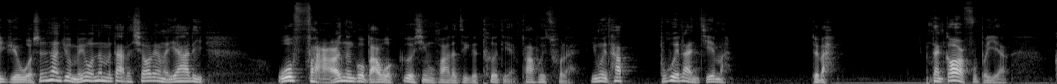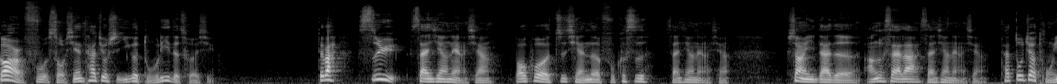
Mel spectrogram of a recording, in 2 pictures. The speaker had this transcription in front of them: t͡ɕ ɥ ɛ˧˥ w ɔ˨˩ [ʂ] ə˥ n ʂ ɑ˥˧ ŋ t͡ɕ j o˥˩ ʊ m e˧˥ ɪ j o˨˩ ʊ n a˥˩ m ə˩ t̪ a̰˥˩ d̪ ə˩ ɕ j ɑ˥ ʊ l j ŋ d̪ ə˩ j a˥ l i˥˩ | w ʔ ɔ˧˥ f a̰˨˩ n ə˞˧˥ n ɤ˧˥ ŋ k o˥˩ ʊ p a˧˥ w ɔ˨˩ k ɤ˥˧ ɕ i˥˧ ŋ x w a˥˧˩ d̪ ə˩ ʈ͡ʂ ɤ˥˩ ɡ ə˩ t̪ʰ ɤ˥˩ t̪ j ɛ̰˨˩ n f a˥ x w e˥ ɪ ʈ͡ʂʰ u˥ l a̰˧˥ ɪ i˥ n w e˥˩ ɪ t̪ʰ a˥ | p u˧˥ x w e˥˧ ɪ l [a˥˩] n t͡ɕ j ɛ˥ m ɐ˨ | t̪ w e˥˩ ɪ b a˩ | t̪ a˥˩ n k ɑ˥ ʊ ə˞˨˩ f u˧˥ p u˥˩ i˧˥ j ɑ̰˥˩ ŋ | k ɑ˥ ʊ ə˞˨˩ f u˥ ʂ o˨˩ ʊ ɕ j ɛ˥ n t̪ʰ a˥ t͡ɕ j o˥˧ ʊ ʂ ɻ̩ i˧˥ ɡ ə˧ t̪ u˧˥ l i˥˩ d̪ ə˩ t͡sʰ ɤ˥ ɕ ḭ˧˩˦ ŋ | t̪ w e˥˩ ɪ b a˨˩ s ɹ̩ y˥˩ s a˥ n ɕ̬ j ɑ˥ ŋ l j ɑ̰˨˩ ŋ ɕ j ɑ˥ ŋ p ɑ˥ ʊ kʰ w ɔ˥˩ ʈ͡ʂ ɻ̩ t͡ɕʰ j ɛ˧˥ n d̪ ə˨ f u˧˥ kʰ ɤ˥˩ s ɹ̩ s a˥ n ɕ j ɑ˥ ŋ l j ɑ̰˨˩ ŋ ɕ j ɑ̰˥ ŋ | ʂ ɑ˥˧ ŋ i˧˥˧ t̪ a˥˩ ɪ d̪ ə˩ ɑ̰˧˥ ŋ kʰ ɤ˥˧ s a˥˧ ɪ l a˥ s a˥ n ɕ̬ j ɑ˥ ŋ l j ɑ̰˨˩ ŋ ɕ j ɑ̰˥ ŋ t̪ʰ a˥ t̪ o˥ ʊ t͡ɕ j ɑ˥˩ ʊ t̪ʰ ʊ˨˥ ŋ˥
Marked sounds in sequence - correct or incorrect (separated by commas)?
correct, correct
